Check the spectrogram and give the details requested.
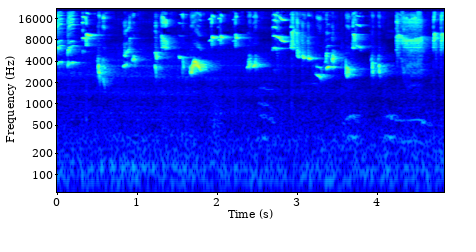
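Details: Orange-headed thrush singing a dense, chattering medley of rapid high chirps, clicks and brief whistles throughout, intended as a lure for young males not yet trained.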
